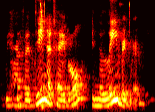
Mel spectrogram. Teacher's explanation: we need to stress the first nouns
